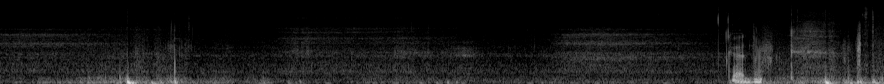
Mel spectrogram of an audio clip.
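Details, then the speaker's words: Stethoscope over the lung apex in the supraclavicular fossa, arm lifted, patient taking big mouth breaths: soft, slightly harsh breath sounds lasting into late expiration, with stethoscope handling noise; normal bronchial breath sounds at the apex. "The other thing to appreciate as we oscultate up the chest is that the breath sounds become a bit more harsh"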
